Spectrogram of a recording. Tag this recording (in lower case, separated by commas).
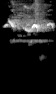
animal, wild animals, bird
